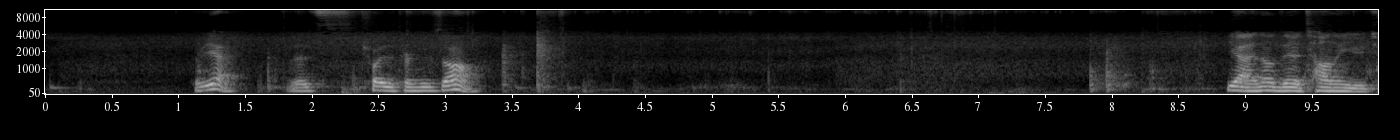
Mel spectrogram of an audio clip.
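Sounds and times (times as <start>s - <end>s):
plastic wrapping rustling: 1.0s - 10.0s.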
